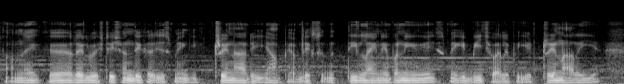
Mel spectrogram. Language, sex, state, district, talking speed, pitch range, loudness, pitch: Hindi, male, Bihar, Purnia, 260 wpm, 85-95 Hz, -16 LUFS, 90 Hz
